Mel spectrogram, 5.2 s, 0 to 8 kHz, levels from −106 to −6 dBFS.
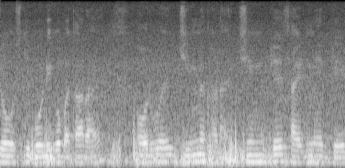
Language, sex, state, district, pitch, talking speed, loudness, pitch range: Hindi, male, Uttarakhand, Uttarkashi, 115 Hz, 245 wpm, -17 LUFS, 105-120 Hz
